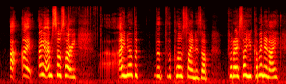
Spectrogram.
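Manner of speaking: high-pitched, flustered, frantic stammer. A woman apologizing for coming in after the closed sign is up, frantic. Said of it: "The woman appears to be a bit frantic, disheveled".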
